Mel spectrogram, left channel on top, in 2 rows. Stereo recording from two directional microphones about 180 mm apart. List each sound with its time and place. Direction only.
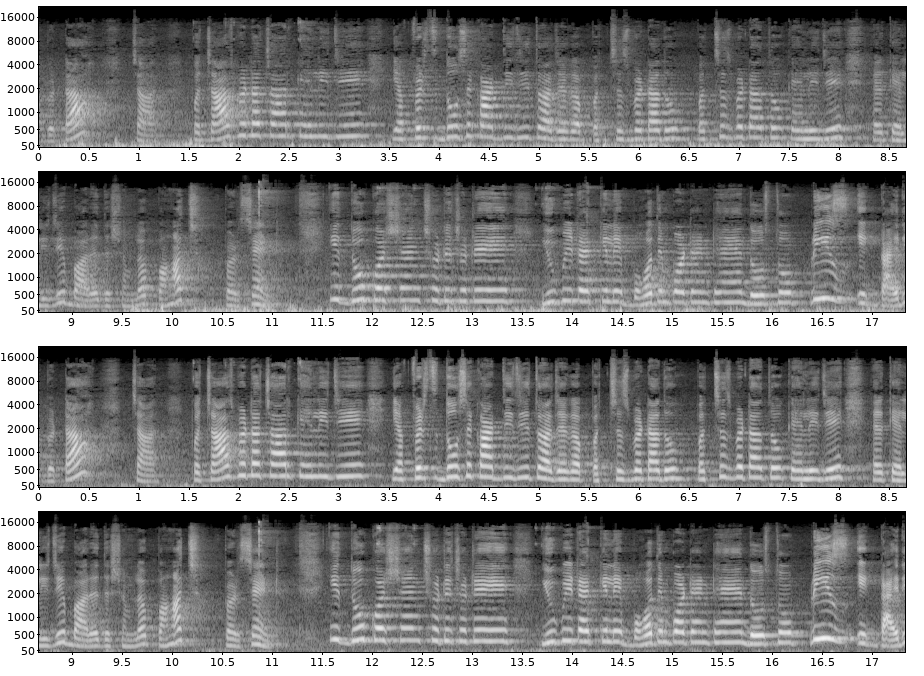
0.1 s a woman's voice: 45° right (ahead or behind)
1.5 s a woman's voice: 50° right (ahead or behind); by 17.3 s 25° right (ahead or behind)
